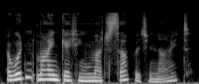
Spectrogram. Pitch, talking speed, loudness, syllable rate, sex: 195 Hz, 210 wpm, -18 LUFS, 5.5 syllables/s, female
